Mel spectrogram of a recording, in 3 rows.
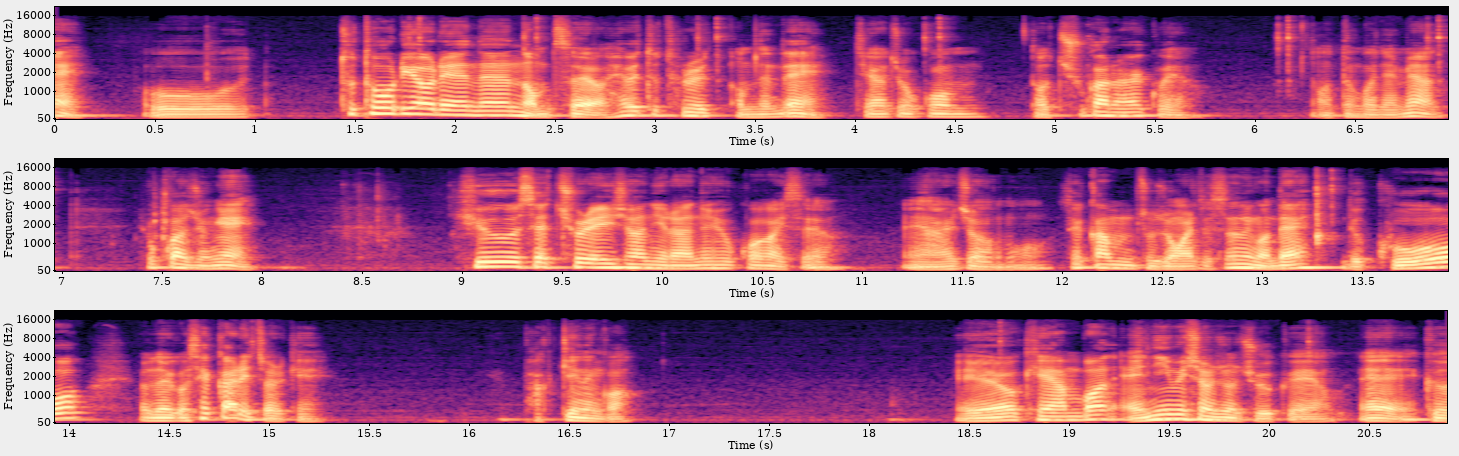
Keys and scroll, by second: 7.5 ctrl+space, 8.5 h, 19.3 ctrl+z.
